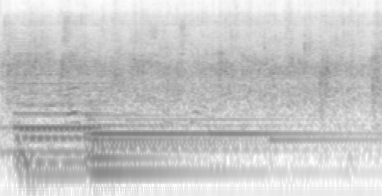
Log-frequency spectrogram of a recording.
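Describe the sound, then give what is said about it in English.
A church audience claps steadily and continuously to welcome a guest preacher, a dense wash of hand claps layered over sustained low organ or keyboard chords that shift once midway. “Why don't we continue to clap our hands to the Lord and just magnify him together?”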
